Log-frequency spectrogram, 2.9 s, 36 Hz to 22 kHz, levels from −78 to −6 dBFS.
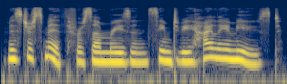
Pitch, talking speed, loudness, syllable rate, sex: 220 Hz, 210 wpm, -15 LUFS, 5.3 syllables/s, female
